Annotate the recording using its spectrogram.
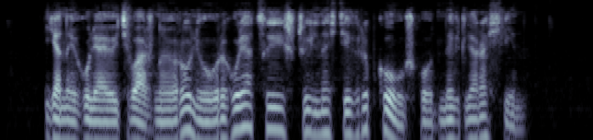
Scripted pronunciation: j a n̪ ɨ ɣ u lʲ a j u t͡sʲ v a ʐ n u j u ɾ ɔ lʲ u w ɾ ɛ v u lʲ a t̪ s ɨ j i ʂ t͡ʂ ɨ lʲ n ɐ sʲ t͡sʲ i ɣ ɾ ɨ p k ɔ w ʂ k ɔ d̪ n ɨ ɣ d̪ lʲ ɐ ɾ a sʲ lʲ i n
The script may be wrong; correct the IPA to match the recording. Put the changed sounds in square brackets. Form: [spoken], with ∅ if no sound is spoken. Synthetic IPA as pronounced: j a n̪ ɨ ɣ u lʲ a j u t͡sʲ v a ʐ n u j u ɾ ɔ lʲ u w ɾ ɛ [ɣ] u lʲ a t̪ s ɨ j i ʂ t͡ʂ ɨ lʲ n ɐ sʲ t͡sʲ i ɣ ɾ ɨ p k ɔ w ʂ k ɔ d̪ n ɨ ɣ d̪ lʲ ɐ ɾ a sʲ lʲ i n

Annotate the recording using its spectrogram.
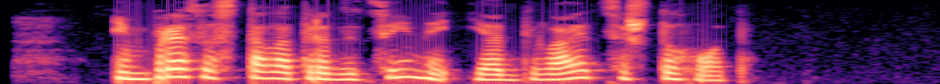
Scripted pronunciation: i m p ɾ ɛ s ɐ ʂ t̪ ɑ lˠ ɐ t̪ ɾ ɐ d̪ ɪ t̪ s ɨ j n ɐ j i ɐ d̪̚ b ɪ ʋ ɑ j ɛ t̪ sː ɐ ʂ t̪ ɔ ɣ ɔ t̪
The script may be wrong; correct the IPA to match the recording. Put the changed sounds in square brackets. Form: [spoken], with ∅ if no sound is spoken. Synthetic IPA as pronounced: i m p ɾ ɛ [z] ɐ [s] t̪ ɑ lˠ ɐ t̪ ɾ ɐ d̪ ɪ t̪ s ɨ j n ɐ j i ɐ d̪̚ b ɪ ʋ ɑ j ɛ t̪ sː ɐ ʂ t̪ ɔ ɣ ɔ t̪

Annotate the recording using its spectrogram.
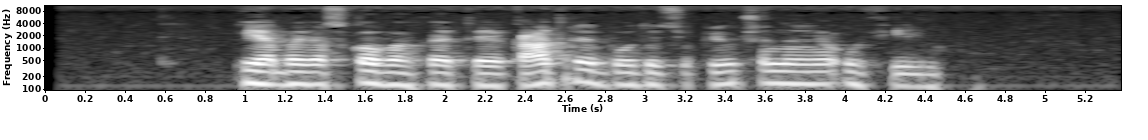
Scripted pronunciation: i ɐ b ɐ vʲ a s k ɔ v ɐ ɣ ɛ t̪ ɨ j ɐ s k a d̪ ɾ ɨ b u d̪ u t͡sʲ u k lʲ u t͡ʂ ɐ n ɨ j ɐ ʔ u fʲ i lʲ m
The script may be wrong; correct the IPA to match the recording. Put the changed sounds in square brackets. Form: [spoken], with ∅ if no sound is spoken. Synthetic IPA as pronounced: i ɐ b ɐ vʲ a s k ɔ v ɐ ɣ ɛ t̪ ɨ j ɐ [∅] k a d̪ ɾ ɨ b u d̪ u t͡sʲ u k lʲ u t͡ʂ ɐ n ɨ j ɐ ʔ u fʲ i lʲ m

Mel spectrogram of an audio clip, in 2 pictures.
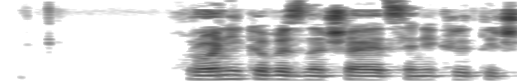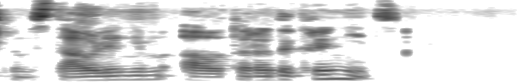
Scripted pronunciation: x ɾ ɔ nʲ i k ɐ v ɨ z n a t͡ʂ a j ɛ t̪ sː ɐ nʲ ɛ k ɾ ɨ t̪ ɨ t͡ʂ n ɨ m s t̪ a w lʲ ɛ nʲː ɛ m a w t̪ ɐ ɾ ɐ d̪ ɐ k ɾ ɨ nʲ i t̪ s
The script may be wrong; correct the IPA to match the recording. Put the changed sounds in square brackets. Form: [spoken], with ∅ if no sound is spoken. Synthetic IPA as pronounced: x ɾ ɔ nʲ i k ɐ v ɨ z n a t͡ʂ a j ɛ t̪ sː ɐ nʲ ɛ k ɾ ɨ t̪ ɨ t͡ʂ n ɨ m s t̪ a w lʲ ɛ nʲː ɛ m a w t̪ ɐ ɾ ɐ d̪ ɐ k ɾ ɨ nʲ i t̪ s

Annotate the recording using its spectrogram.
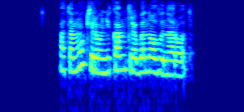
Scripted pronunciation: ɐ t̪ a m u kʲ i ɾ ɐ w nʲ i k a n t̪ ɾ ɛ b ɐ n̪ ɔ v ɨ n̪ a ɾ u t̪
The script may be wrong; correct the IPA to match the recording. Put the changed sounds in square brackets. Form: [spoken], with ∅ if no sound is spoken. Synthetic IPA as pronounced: ɐ t̪ a m u kʲ i ɾ ɐ w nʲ i k a [m] t̪ ɾ ɛ b ɐ n̪ ɔ v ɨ n̪ a ɾ [ɔ] t̪

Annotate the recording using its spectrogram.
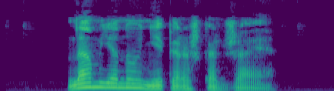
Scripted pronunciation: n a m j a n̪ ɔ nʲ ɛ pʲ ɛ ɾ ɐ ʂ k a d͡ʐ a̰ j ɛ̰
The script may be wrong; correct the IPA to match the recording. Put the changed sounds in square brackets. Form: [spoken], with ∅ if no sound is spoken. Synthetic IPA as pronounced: n a m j a n̪ ɔ nʲ ɛ pʲ ɛ ɾ ɐ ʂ k a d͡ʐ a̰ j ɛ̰

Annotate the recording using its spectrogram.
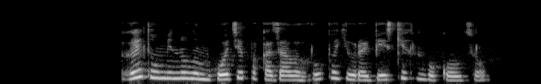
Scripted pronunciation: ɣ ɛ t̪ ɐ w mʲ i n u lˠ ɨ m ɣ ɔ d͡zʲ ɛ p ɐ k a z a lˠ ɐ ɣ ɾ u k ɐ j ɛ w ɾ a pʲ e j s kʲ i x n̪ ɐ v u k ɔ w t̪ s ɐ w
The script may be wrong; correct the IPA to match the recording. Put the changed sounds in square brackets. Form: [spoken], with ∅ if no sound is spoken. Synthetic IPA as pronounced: ɣ ɛ t̪ ɐ w mʲ i n u lˠ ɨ m ɣ ɔ d͡zʲ ɛ p ɐ k a z a lˠ ɐ ɣ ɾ u [p] ɐ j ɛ w ɾ a pʲ e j s kʲ i x n̪ ɐ v u k ɔ w t̪ s ɐ w

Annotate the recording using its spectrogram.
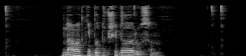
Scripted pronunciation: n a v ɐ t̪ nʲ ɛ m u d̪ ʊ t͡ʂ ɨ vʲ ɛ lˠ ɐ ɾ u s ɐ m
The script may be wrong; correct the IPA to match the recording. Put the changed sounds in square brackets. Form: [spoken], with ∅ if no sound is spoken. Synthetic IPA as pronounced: n a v ɐ t̪ nʲ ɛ [b] u d̪ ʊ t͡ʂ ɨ [bʲ] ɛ lˠ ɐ ɾ u s ɐ m

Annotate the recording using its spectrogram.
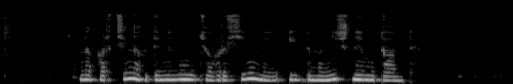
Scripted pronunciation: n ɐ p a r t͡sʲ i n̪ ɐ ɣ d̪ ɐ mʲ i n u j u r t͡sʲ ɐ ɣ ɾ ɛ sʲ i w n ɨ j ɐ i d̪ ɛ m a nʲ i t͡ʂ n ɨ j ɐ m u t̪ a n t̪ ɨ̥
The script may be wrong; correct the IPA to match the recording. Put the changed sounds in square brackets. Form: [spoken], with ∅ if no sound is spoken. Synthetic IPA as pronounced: n ɐ [k] a r t͡sʲ i n̪ ɐ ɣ d̪ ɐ mʲ i n u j u [∅] t͡sʲ ɐ ɣ ɾ ɛ sʲ i w n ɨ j ɐ i d̪ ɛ m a nʲ i t͡ʂ n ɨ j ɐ m u t̪ a n t̪ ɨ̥

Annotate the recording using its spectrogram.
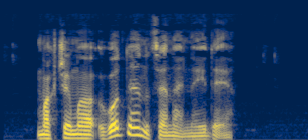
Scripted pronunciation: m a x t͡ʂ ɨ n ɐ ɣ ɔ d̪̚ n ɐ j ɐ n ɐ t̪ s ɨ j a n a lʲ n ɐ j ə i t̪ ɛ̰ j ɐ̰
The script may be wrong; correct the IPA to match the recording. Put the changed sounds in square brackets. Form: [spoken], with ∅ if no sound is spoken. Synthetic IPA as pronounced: m a x t͡ʂ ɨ [m] ɐ ɣ ɔ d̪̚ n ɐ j ɐ n ɐ t̪ s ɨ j a n a lʲ n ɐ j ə i [d̪] ɛ̰ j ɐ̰

